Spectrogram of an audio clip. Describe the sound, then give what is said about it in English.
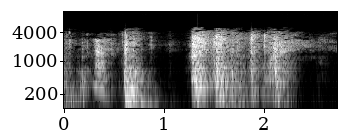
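A locked door being forced and broken down: a few heavy, thudding crashes and bangs in a rough, uneven sequence, loud and dense with noise. “Oh, that door's locked. Stand back, Fern. Yeah. I'll have to break it down.”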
